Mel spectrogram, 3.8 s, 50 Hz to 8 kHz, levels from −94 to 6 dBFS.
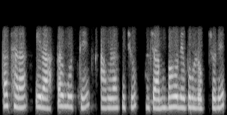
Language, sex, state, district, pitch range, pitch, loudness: Bengali, female, West Bengal, Malda, 245-270 Hz, 255 Hz, -17 LUFS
